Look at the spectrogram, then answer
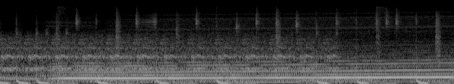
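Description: A race car laps a circuit in Gran Turismo 2, its engine droning steadily loud with rising gear pitch while repeated tire squeals and skids cut through as it corners, continuous with no talk.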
